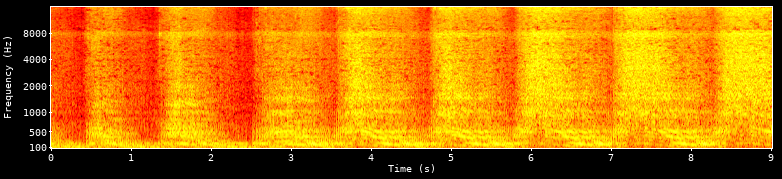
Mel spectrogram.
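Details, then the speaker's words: SND ZS190 engine, after replacing a snapped exhaust clamp, blipped but not at full throttle: revs climb and drop cleanly about once a second, no rattles or misses; healthy, still breaking in. "Oke, itu ya suaranya belum pol. Sekarang kita coba langsung di jalanan."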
